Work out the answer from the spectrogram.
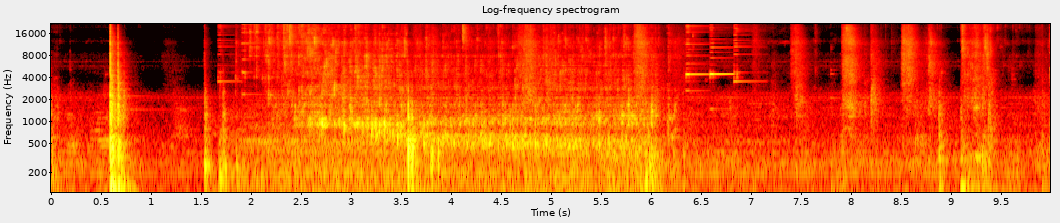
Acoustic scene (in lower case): kitchen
